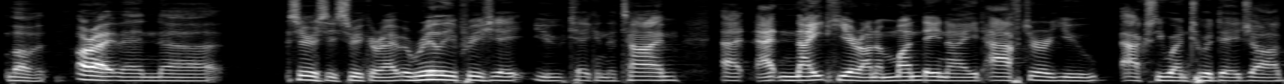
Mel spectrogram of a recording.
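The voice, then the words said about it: Raspy, strained voice. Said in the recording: “Mind my raspy voice. My voice is not cooperating right now”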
